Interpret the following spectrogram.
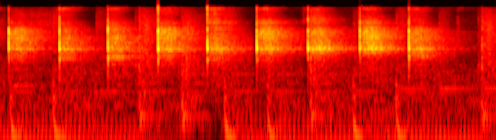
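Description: A metal tool scraping and knocking at the opened insides of an Eveready battery cell. It makes short, sharp strokes at a steady pace of about four a second.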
